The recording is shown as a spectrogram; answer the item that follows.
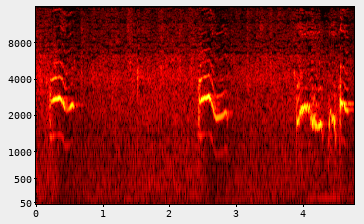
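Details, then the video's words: Lure recording of a female cream-vented bulbul: three loud whistled phrases, the first two single wavering slurs, the last a short burst of tumbling notes, with rain pattering throughout. "SUARA ASLI KAPAS TEMBAK BETINA || COCOK BUAT PIKAT DAN PANCINGAN"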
